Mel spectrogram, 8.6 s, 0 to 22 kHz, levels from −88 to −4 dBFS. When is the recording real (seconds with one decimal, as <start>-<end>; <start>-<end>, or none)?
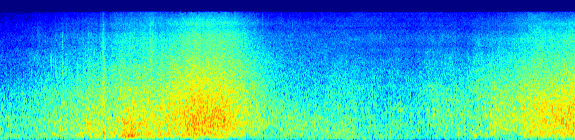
0.0-4.8; 6.8-7.5; 8.1-8.6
